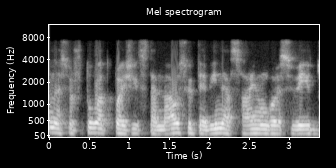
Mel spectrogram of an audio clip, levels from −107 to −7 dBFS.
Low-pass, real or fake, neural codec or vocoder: 7.2 kHz; real; none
